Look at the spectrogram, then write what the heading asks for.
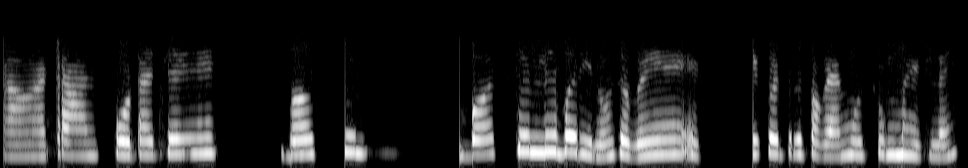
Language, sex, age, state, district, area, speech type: Goan Konkani, female, 30-45, Goa, Tiswadi, rural, conversation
